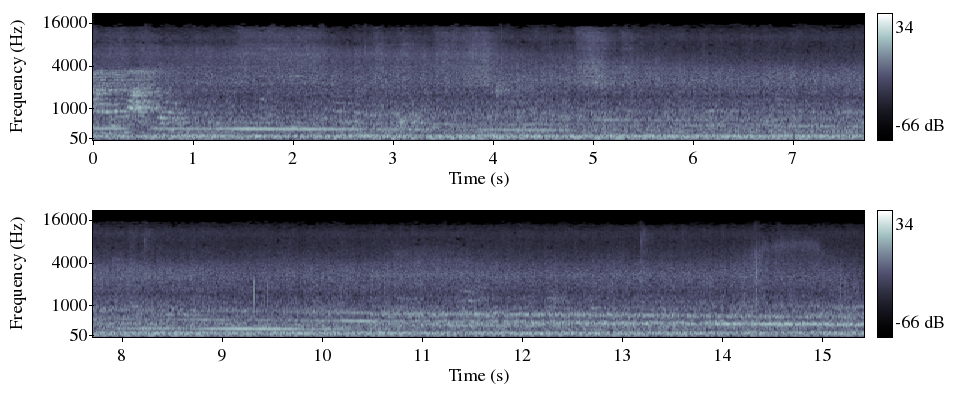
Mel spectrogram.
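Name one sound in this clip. Traction motors whine and fall in pitch as an electric train slows into a station.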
